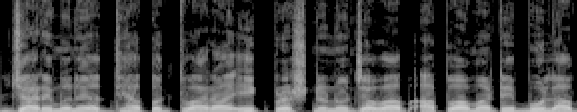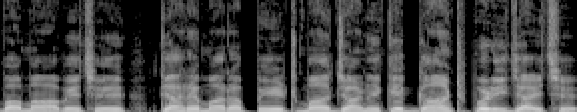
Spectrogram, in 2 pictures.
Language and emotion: Gujarati, fearful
